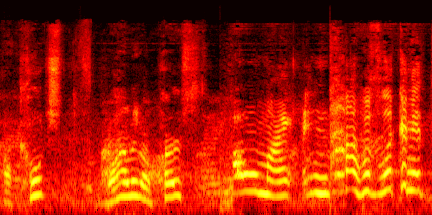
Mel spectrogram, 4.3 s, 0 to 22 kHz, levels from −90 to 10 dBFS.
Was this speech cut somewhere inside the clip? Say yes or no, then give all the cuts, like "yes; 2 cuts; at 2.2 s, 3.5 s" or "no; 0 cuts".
yes; 2 cuts; at 2.1 s, 3.3 s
